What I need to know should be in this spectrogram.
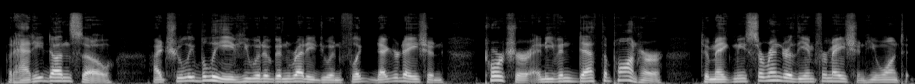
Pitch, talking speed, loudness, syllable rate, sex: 125 Hz, 195 wpm, -18 LUFS, 6.1 syllables/s, male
